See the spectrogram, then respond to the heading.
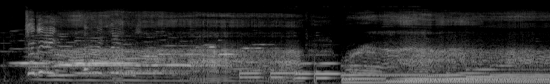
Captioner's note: imitating airplane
